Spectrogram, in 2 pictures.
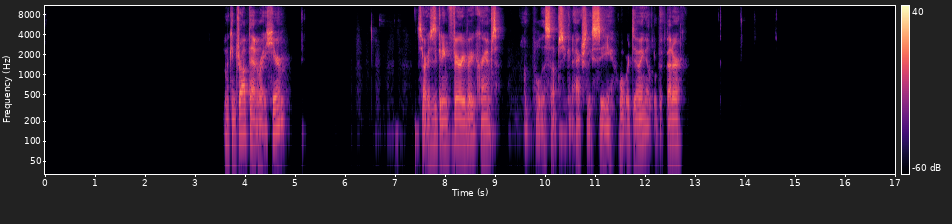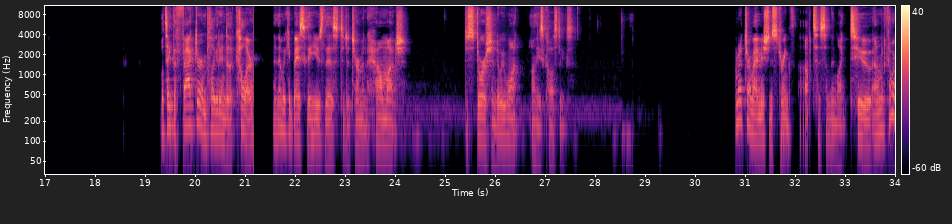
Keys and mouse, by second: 9.1-10.5 drag, 10.7 click, 11.0 middle click, 12.4-14.1 shift+middle drag, 14.8-15.8 drag, 16.4 click, 17.4 middle click, 17.8 click, 18.6-19.3 middle drag, 20.3 click, 21.9-28.9 drag, 30.7-33.0 drag.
